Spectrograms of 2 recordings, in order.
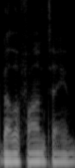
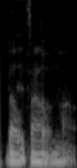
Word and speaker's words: Bellefontaine: in 1980 in Bellefontaine we say Bellefontaine you could pronounce it Bella Fontaine but I think colloquially speaking it's Bella fountain yeah man River Mountain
